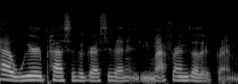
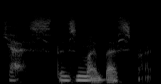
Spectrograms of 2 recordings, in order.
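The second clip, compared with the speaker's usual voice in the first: whisper; 16 dB quieter than usual. Real, not acted. Whispering about friend beside her.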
